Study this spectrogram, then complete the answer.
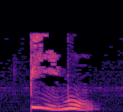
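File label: "闭幕", Mandarin Chinese; chinese-flashcards; hsk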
